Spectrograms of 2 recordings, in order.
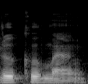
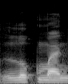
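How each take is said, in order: First: It begins with R and has added vowels. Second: It begins with L and has no added vowels.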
